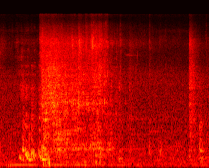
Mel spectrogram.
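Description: Water poured out of a steel bowl, a rush of splashing that starts about a second in and tapers off over about two seconds.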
